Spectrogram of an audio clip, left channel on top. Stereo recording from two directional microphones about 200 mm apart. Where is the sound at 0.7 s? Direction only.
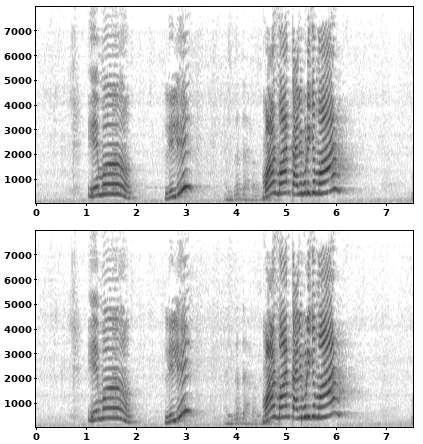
25° left (ahead or behind).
